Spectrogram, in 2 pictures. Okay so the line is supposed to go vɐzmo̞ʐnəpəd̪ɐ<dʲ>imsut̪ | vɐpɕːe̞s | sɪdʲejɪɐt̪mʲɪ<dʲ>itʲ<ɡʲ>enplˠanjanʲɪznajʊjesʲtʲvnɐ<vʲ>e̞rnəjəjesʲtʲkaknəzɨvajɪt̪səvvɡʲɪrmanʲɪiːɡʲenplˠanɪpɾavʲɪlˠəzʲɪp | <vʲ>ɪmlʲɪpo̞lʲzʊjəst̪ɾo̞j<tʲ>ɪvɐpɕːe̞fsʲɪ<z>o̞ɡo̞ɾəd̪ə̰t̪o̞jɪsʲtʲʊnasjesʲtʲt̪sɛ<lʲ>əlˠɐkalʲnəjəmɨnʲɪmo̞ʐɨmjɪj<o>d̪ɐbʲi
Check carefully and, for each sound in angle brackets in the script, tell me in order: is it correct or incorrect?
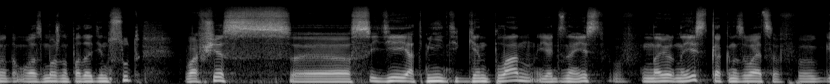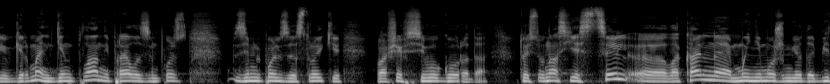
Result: correct, incorrect, correct, correct, incorrect, incorrect, incorrect, correct, correct

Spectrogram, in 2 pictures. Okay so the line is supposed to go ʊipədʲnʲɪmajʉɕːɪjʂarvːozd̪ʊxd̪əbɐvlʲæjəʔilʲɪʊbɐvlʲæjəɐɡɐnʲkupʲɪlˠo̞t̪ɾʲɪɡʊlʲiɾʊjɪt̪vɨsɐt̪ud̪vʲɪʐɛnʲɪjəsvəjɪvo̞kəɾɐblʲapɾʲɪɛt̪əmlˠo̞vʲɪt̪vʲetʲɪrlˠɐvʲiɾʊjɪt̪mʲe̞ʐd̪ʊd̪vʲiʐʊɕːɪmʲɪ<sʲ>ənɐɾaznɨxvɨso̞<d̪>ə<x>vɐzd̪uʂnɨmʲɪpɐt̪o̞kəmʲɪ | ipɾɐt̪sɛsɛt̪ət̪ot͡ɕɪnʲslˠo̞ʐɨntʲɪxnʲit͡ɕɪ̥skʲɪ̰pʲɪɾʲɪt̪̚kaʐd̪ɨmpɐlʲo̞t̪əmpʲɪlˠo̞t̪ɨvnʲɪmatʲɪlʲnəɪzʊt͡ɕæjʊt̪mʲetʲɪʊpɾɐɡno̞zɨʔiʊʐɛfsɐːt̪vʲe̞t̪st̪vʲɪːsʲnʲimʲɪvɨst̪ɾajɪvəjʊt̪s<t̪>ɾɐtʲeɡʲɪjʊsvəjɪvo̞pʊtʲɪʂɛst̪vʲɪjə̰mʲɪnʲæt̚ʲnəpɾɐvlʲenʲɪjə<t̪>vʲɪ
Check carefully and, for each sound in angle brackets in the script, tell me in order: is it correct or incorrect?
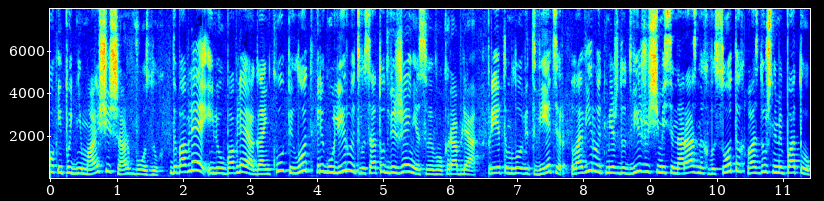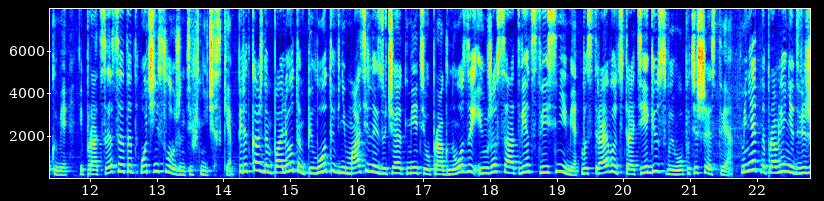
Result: correct, incorrect, correct, correct, incorrect

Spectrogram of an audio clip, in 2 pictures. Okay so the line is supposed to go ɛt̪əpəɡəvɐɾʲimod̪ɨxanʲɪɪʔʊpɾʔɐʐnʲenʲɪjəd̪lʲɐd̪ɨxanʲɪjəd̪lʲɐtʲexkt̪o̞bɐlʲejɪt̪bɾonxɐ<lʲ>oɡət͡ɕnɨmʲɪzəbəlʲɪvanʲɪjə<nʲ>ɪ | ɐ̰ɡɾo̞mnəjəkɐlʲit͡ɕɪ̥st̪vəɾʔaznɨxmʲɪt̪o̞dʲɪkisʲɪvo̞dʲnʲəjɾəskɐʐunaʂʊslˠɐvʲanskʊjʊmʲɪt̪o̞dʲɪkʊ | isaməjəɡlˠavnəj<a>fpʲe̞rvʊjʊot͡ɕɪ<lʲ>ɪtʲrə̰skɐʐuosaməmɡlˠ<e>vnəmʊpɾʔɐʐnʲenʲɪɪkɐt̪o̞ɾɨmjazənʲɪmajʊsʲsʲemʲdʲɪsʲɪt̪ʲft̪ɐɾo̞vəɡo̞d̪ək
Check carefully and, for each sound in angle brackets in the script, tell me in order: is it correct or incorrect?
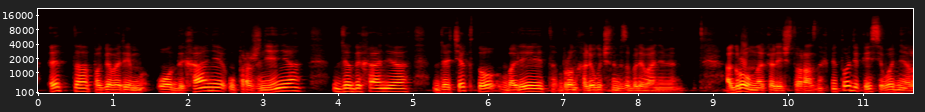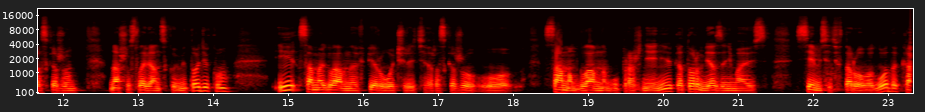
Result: correct, incorrect, incorrect, incorrect, incorrect

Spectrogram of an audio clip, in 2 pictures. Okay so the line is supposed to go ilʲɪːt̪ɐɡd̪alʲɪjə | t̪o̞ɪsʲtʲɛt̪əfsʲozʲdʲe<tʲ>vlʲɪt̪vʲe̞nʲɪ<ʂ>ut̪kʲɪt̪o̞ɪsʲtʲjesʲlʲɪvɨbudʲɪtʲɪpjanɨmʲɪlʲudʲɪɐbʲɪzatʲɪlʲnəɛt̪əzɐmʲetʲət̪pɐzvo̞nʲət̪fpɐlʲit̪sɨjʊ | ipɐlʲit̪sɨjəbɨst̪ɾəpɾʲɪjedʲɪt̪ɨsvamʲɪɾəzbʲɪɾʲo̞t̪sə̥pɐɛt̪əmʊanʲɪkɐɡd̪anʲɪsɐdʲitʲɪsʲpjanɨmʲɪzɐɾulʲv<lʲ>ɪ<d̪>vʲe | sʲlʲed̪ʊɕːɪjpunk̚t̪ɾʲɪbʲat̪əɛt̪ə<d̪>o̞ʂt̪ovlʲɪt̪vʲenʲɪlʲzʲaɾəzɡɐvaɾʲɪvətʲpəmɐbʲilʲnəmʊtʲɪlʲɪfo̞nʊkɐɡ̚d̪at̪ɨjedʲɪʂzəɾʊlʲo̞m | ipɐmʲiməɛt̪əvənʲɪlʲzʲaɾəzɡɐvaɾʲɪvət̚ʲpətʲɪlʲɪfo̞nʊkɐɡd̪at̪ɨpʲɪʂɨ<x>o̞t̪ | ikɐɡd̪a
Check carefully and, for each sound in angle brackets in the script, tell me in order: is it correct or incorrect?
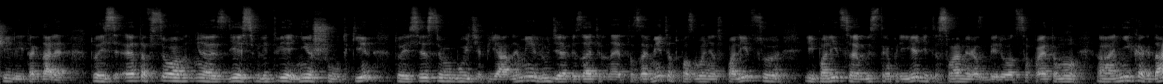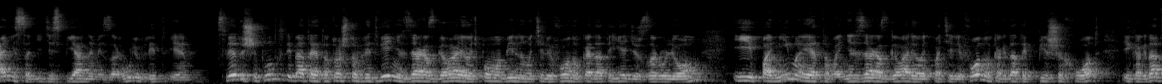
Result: incorrect, correct, correct, incorrect, incorrect, correct

